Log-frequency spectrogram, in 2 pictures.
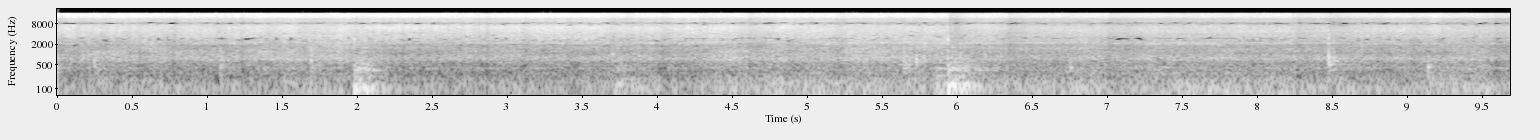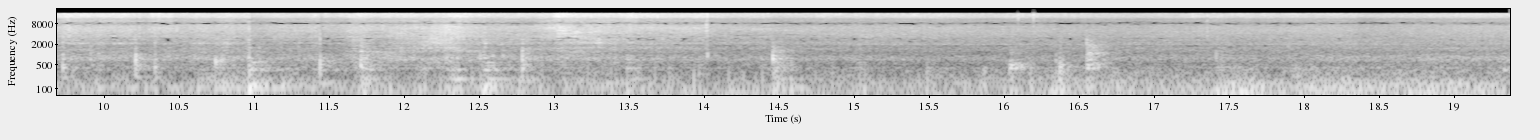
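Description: Minced mutton sizzling steadily as it fries in mustard oil in a metal pot, stirred with a wooden spatula that knocks against the pot now and then. The keema has just gone in on top of fried onions and ginger-garlic paste to be browned.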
